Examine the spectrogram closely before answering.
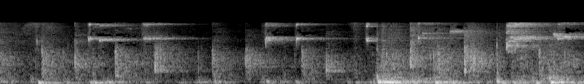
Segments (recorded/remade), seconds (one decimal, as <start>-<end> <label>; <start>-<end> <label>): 0.0-5.8 recorded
